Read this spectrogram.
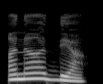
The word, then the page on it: ಅನಾಧೇಯ: anādhēya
